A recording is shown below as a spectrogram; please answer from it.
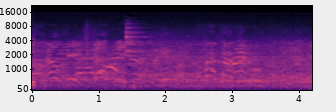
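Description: Boxing crowd chattering, many overlapping voices and calls with no single voice in front.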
